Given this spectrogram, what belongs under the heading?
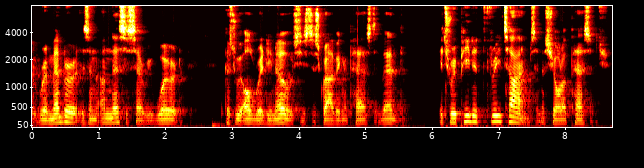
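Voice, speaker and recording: A man delivering scripted analytical commentary in a measured, precise, explanatory way. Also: on the low side, creaky, dark tone. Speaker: analyst and narrator of a statement analysis video.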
